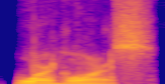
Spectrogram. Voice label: "warhorse", American

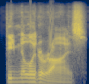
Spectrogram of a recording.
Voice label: "demilitarize", American

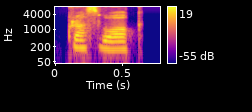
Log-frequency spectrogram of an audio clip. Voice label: "crosswalk", Indian

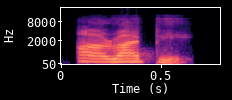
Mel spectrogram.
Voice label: "RIP", Indian

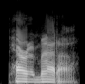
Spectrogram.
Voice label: "paramatta", American

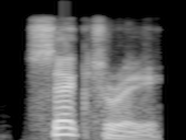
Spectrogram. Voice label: "sectary", British

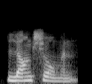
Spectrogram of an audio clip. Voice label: "longshoreman", Indian

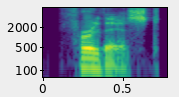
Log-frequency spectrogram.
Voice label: "furthest", American

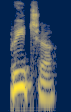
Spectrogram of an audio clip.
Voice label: "preacher", Indian; Dictionary

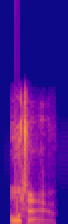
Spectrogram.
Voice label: "auto", British

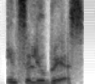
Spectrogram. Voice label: "insalubrious", Indian

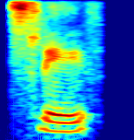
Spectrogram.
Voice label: "slave", Indian

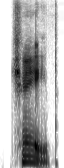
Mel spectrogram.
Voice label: "chape", American

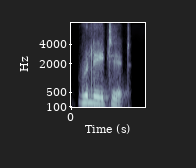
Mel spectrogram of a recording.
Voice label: "related", Indian

